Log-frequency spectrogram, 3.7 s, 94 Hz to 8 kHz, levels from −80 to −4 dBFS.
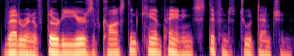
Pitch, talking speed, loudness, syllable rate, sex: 110 Hz, 180 wpm, -18 LUFS, 5.9 syllables/s, male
